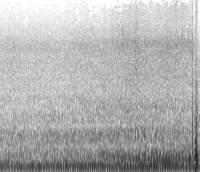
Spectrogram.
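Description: A vehicle engine running with a steady low hum that grows slightly louder, then a single sharp knock just before the end.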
